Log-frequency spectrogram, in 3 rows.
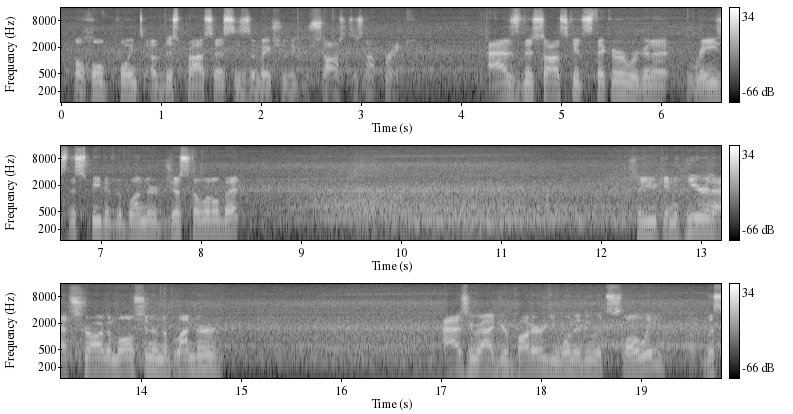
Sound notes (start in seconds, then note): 9.3 blender whirring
